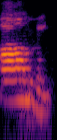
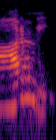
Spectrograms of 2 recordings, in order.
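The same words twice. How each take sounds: First: The r is silent and the vowel is long. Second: The r sound is pronounced after the vowel. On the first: The speaker calls it right. "ആ ആ ആറ് silent ആണ്" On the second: The speaker calls it wrong. "It's not ആർമി"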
